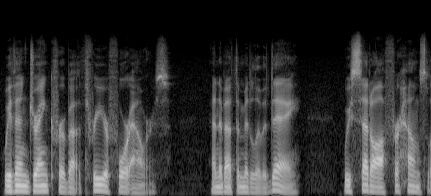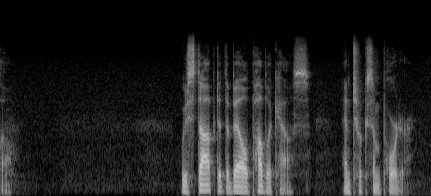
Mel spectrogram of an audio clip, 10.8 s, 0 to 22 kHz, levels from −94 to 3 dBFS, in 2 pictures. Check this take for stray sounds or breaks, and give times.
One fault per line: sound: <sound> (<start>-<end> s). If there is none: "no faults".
no faults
